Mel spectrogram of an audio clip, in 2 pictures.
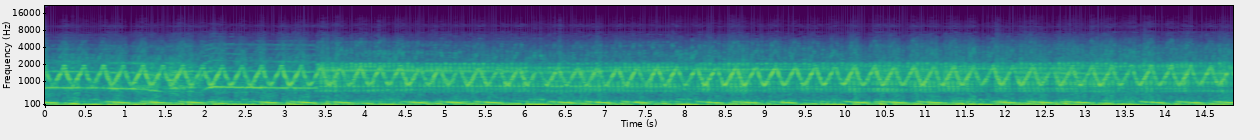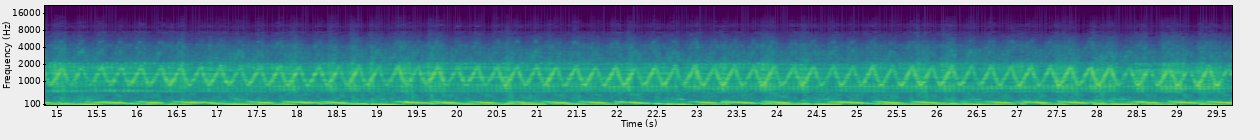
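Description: Loud music from a DJ box sound system of stacked loudspeaker cabinets: a fast train of deep bass hits, each sliding down in pitch, about three a second, under a rapidly wavering high tone.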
